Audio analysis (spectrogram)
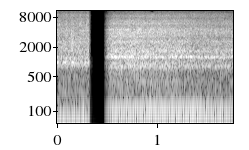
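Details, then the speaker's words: Barn-find 1966 Ford Thunderbird V8 after cleaning number 8 cylinder plug that had not been firing, after 125-mile drive: steady, even low idle rumble, all 8 cylinders firing. "Well, with all 8 cylinders firing, she's running good again."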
